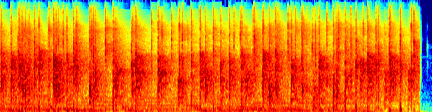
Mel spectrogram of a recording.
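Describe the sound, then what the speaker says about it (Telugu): A group claps steadily for about four seconds, a dense run of close, loud hand claps that ends abruptly, with no talk over it. "క్లాప్స్ కొట్టండి"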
